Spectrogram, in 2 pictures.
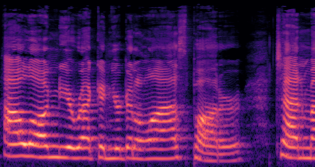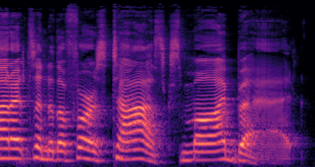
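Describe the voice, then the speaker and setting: A woman voicing a sneering, arrogant teenage schoolboy bully in a storybook reading, with a loud, taunting drawl. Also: a little high, sing-song, measured pace, pitched above the performer's own voice, full character voice.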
